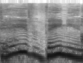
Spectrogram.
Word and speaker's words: Dave Vanian: Dave Vanian, pronounces Transylvanian.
